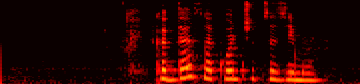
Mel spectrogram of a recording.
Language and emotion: Russian, sad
